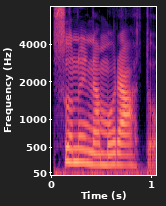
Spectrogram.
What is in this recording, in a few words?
i am in love male, italian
